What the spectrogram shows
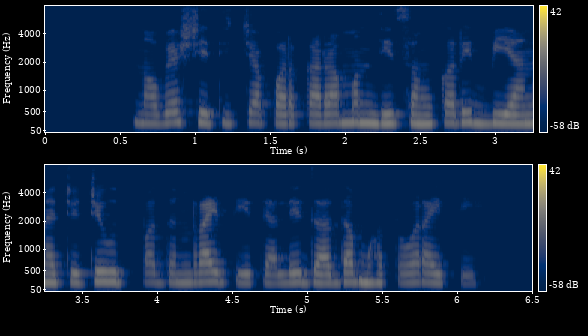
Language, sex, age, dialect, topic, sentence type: Marathi, male, 60-100, Varhadi, agriculture, statement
